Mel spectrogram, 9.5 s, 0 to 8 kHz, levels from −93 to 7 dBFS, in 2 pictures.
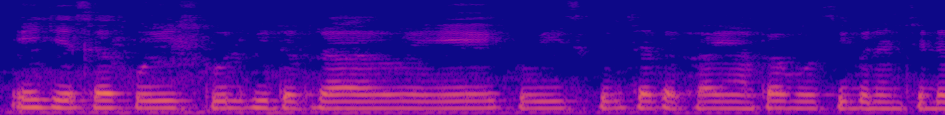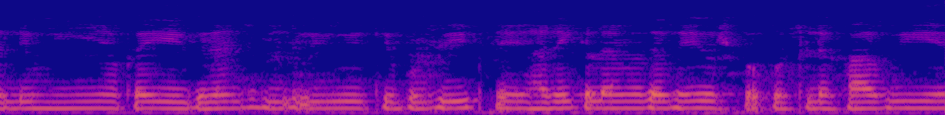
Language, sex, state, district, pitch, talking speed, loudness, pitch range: Hindi, female, Chhattisgarh, Rajnandgaon, 180 Hz, 240 wpm, -41 LUFS, 175-185 Hz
